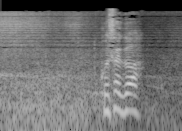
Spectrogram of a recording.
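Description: A young woman speaks briefly and softly nearby.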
